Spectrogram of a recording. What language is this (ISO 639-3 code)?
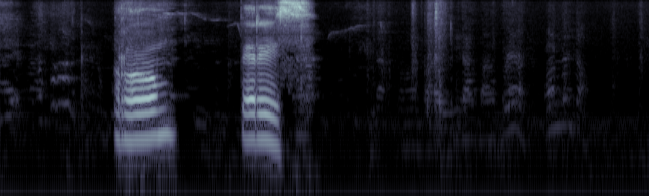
sat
